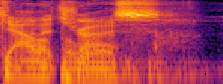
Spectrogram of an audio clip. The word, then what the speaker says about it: Gallipolis: Gallipolis.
